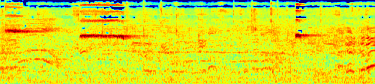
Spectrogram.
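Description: Indistinct voices of a crowd echoing in a gymnasium, with a high steady whistle blast just over a second in and a short, sharper one near the end.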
